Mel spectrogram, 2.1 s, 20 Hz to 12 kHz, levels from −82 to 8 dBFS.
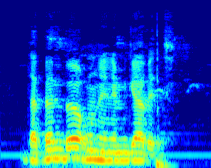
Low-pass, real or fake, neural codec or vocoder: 9.9 kHz; real; none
